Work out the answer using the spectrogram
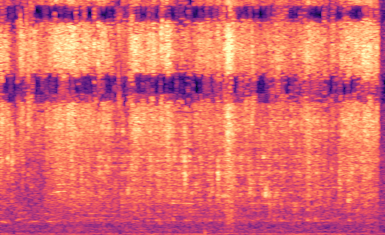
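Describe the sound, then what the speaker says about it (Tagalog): Tap water gushing steadily into a sink while fish are washed before being made into paksiw and fermented bagoong, a constant close, full splashing rush from start to finish. "So, hugasan muna namin ang isda."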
